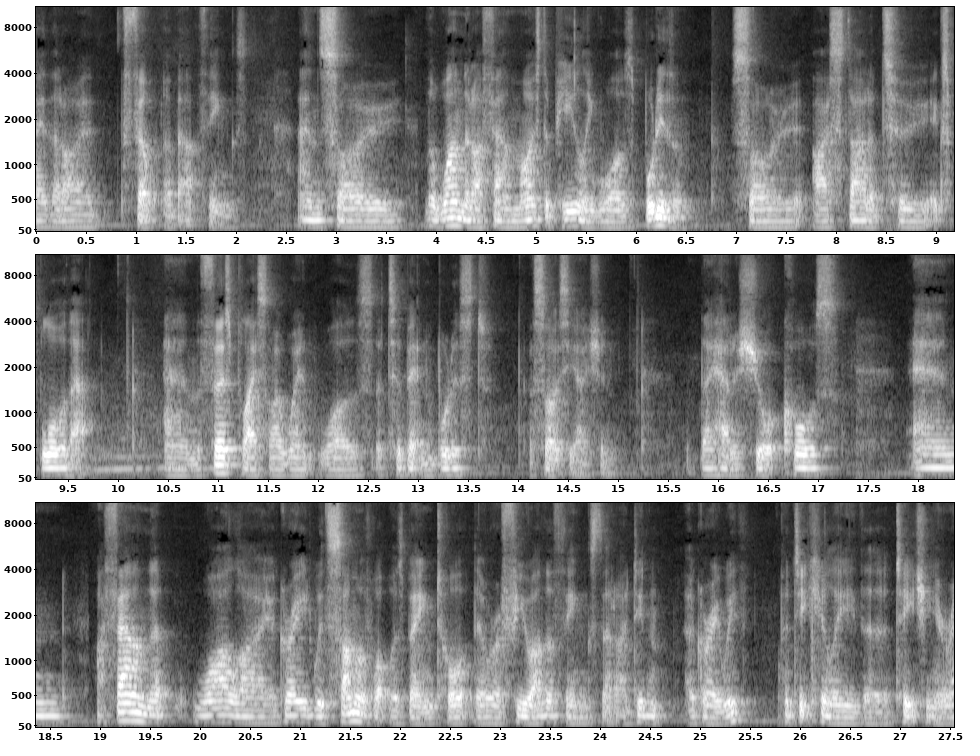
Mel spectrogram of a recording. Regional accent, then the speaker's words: Perth, Western Australia, Australia; now in Melbourne, Australia; I was born and raised in Perth

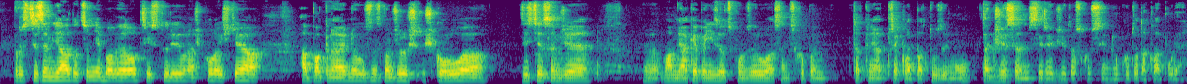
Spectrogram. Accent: Czechia; já pocházím z Beskyt a tam Eh, máme takovou sjezdovku lokální, jo, eh, kde vždycky, ještě dřív, než já jsem lyžoval, tak se jezdilo mimo, mimo sjezdovku lesem, jo, kolem toho vleku a tak dále. A já jsem tam pak jezdil prostě s rodičem jako malé dítě

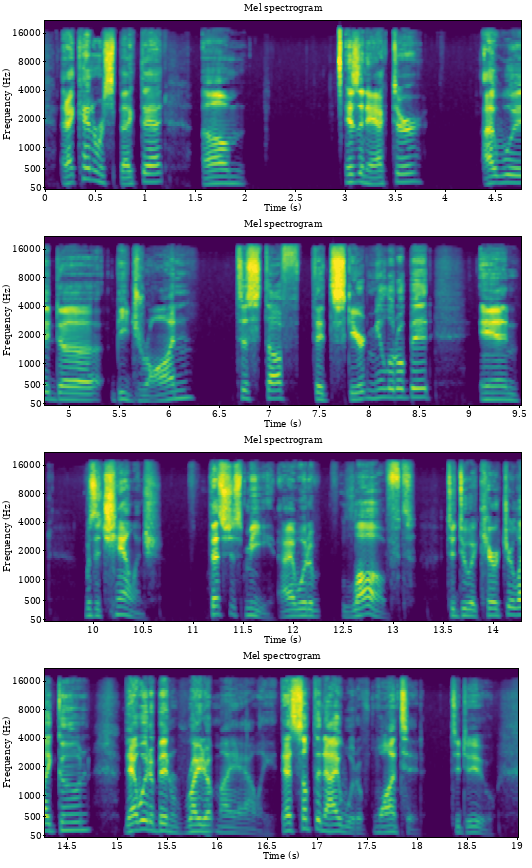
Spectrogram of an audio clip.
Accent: Cleveland, Ohio, United States; I grew up in Cleveland.

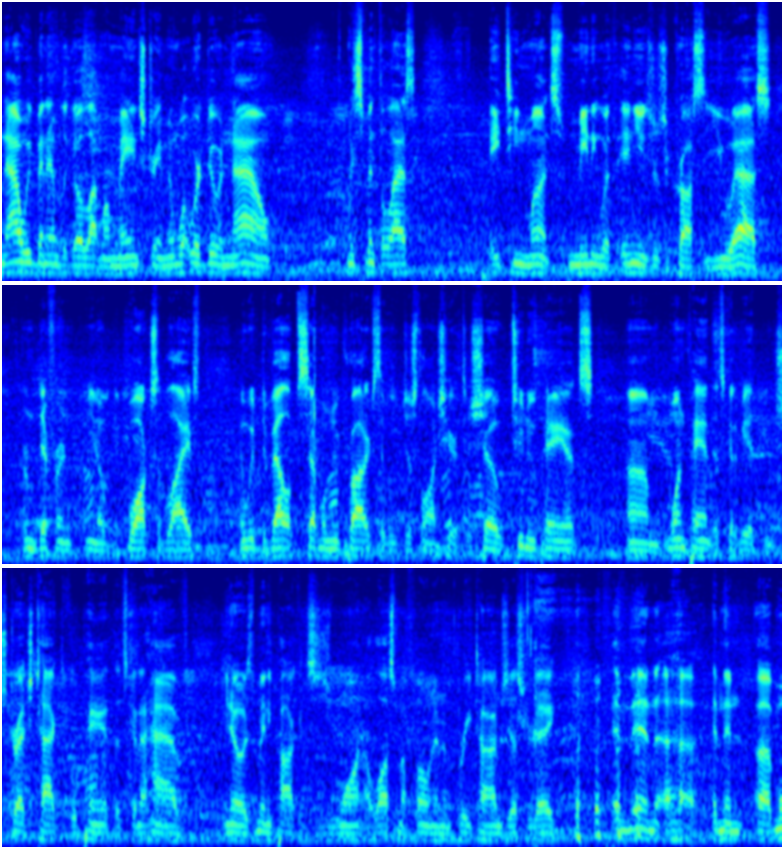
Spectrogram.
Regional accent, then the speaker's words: Louisiana, United States; now in Cincinnati, United States; I'm from Louisiana.

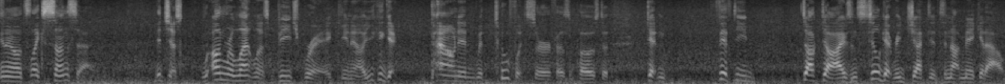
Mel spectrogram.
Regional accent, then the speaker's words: Del Mar, California, United States; I grew up in Del Mar

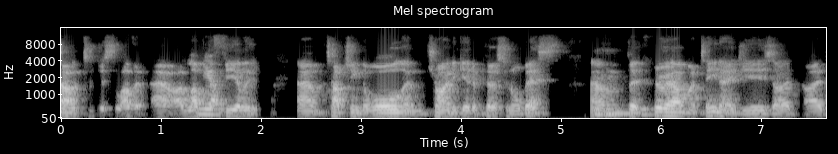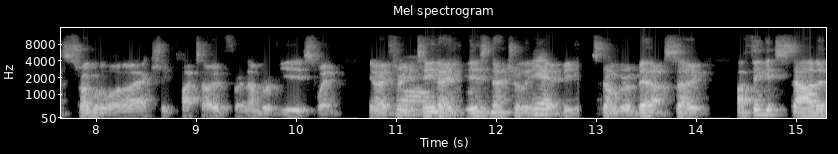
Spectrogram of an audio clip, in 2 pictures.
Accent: Tasmania, Australia; now in Sunshine Coast, Australia; grew up in Tassie, which it's a bit cold.

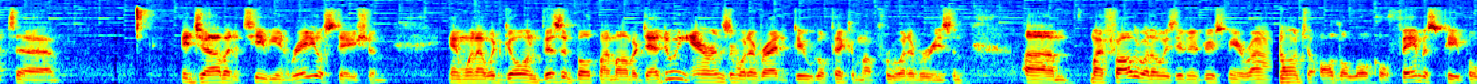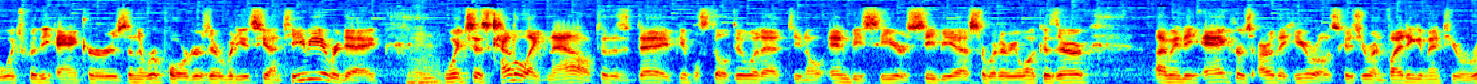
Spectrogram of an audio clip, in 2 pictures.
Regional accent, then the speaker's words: Minot, North Dakota, United States; I grew up in Minot, North Dakota

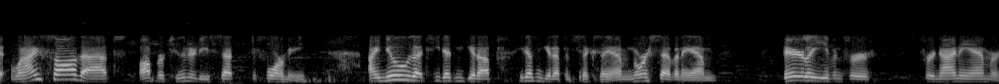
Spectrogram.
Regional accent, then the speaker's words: Winkler, Manitoba, Canada; I did, buddy. I lived close to Winnipeg.

